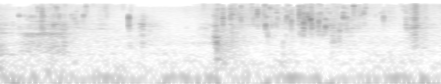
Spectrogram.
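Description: Faint, scattered soft clicks and wet squishes of wooden chopsticks lifting saucy noodles from a glass baking dish.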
